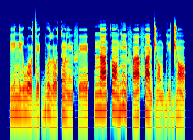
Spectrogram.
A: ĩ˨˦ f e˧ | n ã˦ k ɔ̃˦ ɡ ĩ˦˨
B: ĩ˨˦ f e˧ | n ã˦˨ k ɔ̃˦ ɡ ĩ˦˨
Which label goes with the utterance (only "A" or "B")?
A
